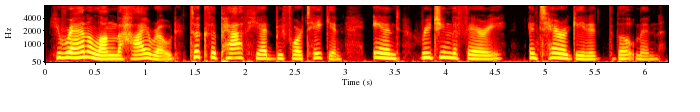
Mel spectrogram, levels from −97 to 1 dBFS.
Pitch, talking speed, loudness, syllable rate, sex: 215 Hz, 195 wpm, -21 LUFS, 5.9 syllables/s, female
